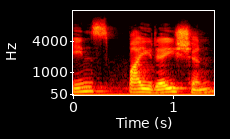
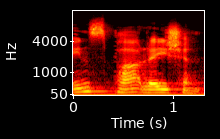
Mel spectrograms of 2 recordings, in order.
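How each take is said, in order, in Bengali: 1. 'insp' এর পরের স্বরধ্বনিটি 'eye' এর মতো শোনায়। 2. 'insp' এর পরের স্বরধ্বনিটি 'eh' এর মতো শোনায়। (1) "উচ্চারণ হওয়ার কথা ছিল এভাবে ইন্সপাইরেশন" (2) "এর মতো করে উচ্চারণ করতে হবে ইন্সপারেশন"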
